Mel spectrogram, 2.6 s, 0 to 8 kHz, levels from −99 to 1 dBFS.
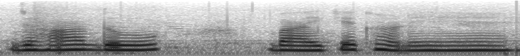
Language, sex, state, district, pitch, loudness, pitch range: Hindi, female, Madhya Pradesh, Bhopal, 215 Hz, -15 LUFS, 205-230 Hz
